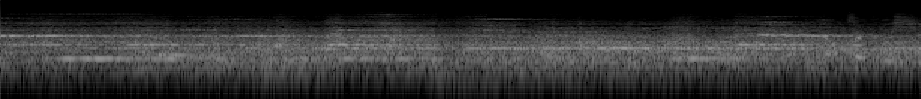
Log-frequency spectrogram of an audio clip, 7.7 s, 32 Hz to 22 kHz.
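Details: Northbound NYC Subway 5 train rounding the sharp right curve into 149th Street–Grand Concourse station: sustained loud, high-pitched screeching over the train's rumble as wheel flanges grind against the rails on the tight curve.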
